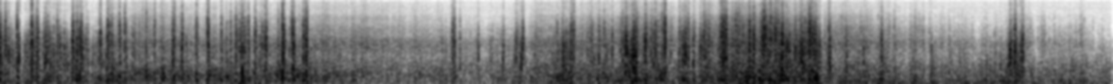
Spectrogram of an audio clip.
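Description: Wind buffeting the camera's microphone: a rough, rumbling rush that swells and eases in gusts, strongest about five to six seconds in, then easing near the end.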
